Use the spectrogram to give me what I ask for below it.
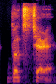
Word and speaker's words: Docere: Docere, Docere.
